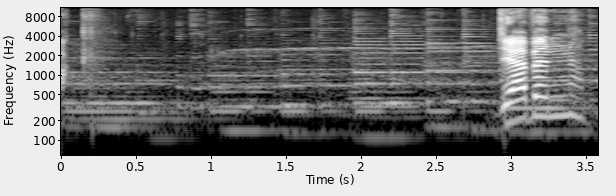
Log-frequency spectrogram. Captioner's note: audience cheering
